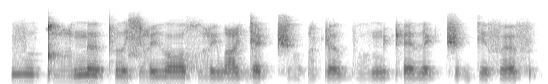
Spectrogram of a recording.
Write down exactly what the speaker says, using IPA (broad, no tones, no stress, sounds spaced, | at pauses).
v u ǃ ɑ̤ n ə t̪ʰ ɤ ɕ ɑ̤ y̯ ð ɔ χʷ ɑ̤ y̯ w ɑ i̯ ɡ ɛ ʈ t͡ʃ ɔ̤ ʔ ɑ̤ ʈ œ u̯ b ɔ̤ n̪ e ʈ ʔ ɛ ð e ʈ t͡ʃ ɤ ɡ k e f œ f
